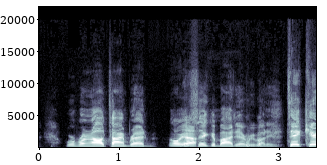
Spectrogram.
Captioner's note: laughing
